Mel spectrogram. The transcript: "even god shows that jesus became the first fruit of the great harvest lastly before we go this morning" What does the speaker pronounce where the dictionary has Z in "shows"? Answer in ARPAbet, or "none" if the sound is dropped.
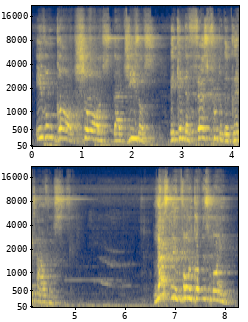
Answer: S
